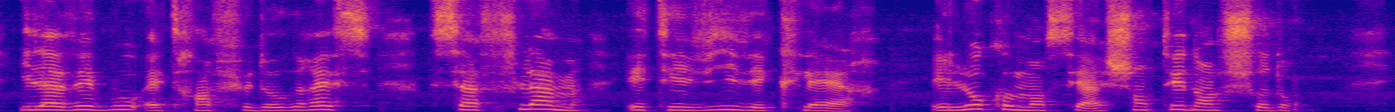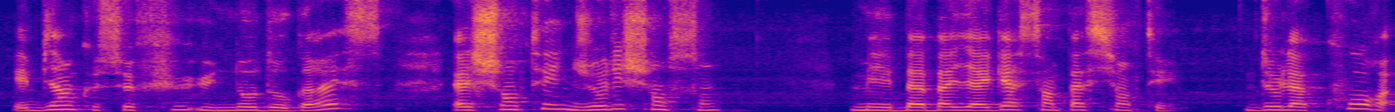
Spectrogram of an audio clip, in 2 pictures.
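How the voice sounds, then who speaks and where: A woman reading a fairy tale aloud in a measured, expressive storytelling manner. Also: on the high side.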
